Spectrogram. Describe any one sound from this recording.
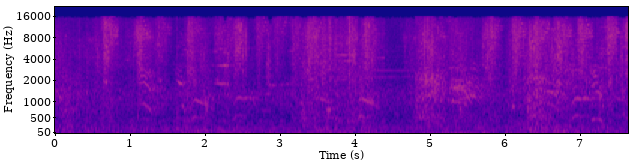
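A large creature roars and grunts.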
